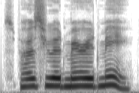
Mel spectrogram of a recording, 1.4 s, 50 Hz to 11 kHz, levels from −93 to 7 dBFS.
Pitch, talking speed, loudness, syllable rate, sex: 225 Hz, 215 wpm, -14 LUFS, 6.4 syllables/s, female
